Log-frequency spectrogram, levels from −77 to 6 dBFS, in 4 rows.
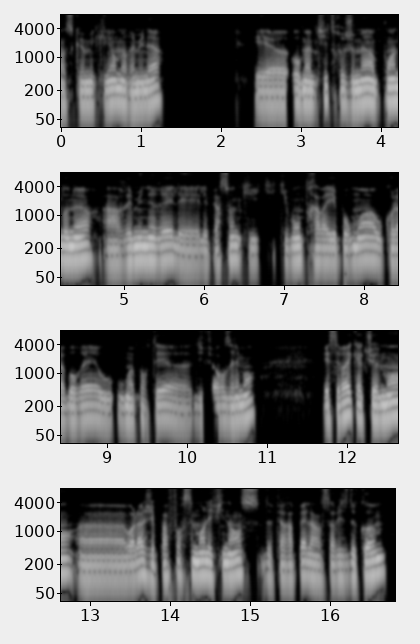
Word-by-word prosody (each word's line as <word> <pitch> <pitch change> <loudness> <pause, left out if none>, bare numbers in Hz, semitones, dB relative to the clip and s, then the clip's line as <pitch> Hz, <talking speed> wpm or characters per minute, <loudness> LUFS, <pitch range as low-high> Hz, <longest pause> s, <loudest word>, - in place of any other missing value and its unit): à 100 - -1
ce - - -11
que 100 - -5
mes 100 0 +1
clients 105 +2 -1
me 110 -1 +3
rémunèrent. 100 +6 +1 1.1
Et 95 0 -2
heu, 95 0 0
au 105 -2 -1
même 100 -1 +2
titre, 120 -4 -5
je 100 0 -2
mets 105 +3 +5
un 110 -2 +4
point 115 +1 +3
d'honneur 115 +2 +4
à 95 0 -3
rémunérer 110 +3 +3
les 95 -4 -3
les 95 -1 -4
personnes 115 +6 -3
qui 100 0 -9
qui 135 - -26
qui 110 - -11
vont 110 +2 +1
travailler 105 -1 -2
pour 100 0 -4
moi, 115 +1 +2
ou 105 - -1
collaborer, 100 +2 -1
ou 95 -2 -3
ou 100 - -7
m'apporter, 100 +2 -2
heu, 95 -3 -4
différents 100 0 -6
éléments. 110 +7 +1 0.8
Et 105 - +1
c'est 105 +2 -2
vrai 130 +2 +4
qu'actuellement, 115 +3 +3
heu, 95 -1 -1
voilà, 105 +5 +2
j'ai 105 -4 -2
pas 110 0 -3
forcément 115 0 +1
les 115 -2 +4
finances 110 +4 0
de 100 -1 -7
faire 100 -1 -3
appel 110 +3 -1
à 105 - +1
un 100 - -2
service 100 +2 -5
de 105 - 0
communication. 120 +6 +2
105 Hz, 200 wpm, -22 LUFS, 100-115 Hz, 1.1 s, mets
